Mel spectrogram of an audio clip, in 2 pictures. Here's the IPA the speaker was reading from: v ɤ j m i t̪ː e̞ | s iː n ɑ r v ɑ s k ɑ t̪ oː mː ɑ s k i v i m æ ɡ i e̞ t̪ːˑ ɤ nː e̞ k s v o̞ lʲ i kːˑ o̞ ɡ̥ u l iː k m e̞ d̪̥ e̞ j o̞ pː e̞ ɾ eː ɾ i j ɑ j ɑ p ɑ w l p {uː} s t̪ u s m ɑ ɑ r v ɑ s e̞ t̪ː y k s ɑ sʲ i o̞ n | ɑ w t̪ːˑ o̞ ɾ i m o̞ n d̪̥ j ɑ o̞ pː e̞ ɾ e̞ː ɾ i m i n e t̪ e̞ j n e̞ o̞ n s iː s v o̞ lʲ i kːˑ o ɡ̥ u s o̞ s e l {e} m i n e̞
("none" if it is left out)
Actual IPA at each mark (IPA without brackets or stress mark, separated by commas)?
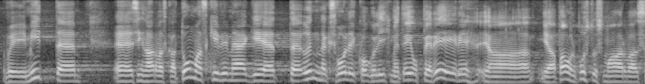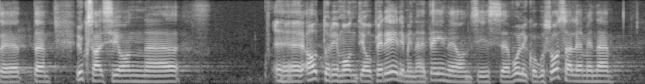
u, e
